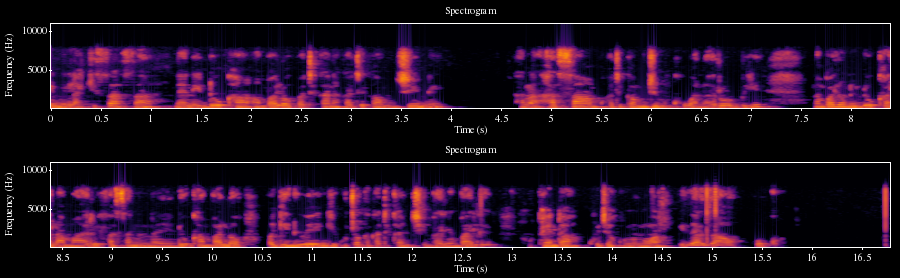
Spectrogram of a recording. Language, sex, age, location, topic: Swahili, female, 18-24, Nairobi, finance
